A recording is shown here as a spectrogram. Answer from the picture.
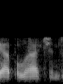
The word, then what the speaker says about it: Appalachians: But he was at home on the other side of the Appalachians.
